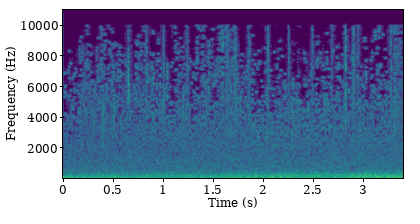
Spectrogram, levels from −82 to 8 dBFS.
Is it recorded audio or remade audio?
recorded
